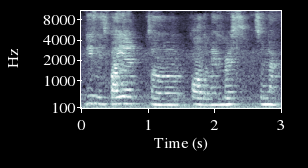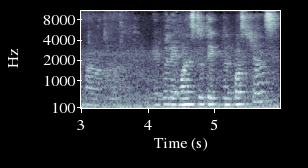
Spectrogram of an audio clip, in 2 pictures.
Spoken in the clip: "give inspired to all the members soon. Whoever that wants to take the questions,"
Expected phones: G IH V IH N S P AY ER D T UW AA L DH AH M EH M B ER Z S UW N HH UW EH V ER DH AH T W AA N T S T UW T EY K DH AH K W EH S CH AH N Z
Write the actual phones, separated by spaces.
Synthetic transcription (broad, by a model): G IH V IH N S P AY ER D T UW AA L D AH M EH M B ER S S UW N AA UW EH B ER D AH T W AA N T S T UW T EY K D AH K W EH S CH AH N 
